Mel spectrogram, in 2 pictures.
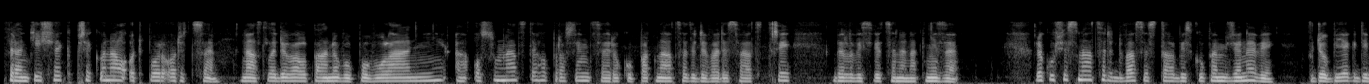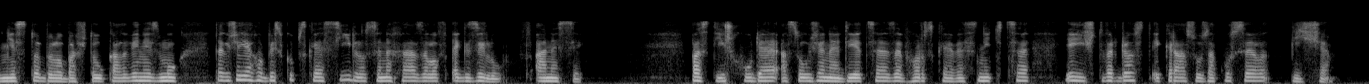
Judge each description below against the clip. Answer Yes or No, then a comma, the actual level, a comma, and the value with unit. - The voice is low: No, medium, 160 Hz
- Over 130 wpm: No, slow, 115 wpm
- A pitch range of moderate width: No, narrow, 2.2 semitones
